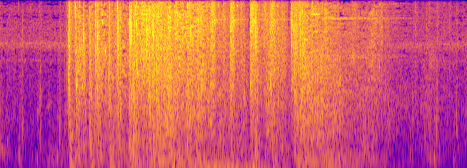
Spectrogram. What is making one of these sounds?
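Gunshots blast in rapid bursts.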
